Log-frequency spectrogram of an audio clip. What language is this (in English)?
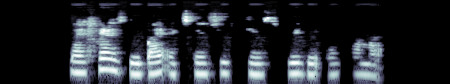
Nigerian Pidgin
